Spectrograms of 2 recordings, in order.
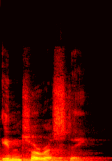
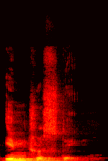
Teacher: This is mispronounced sometimes as interesting, but there are only 3 syllables, sting, and the stress is on in, so the word is interesting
